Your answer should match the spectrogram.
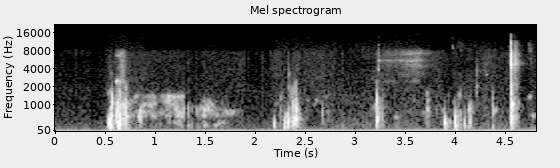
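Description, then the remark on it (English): Several short slurping sips of a drink, loud and wet, spaced out with brief pauses between them and no one talking. “And if you know anything, you know, gotta go in sip without listening to some bald asshole loudly sip a drink.”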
